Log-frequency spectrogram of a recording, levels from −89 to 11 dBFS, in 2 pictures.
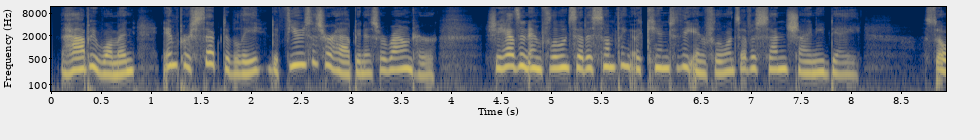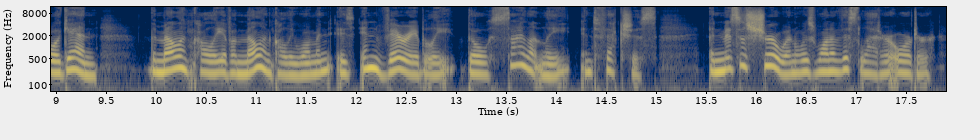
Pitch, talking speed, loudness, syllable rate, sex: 235 Hz, 155 wpm, -17 LUFS, 5.7 syllables/s, female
